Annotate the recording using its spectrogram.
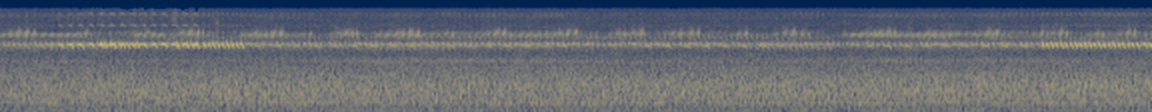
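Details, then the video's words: Crickets chirping at night: a sustained high-pitched trill, louder at the start and again at the end, with quick rhythmic pulses riding above the steady drone. "Soothing Cricket Sounds"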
